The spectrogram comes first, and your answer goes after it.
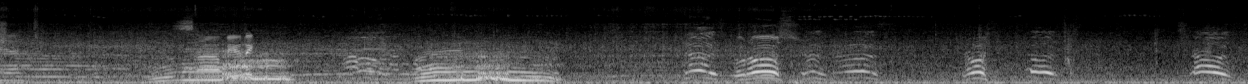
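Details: Huge cattle being unloaded from a truck, one trodden on by another: two deep sustained moos early on, then short arched vocal bursts repeating over a low rumbling background.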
